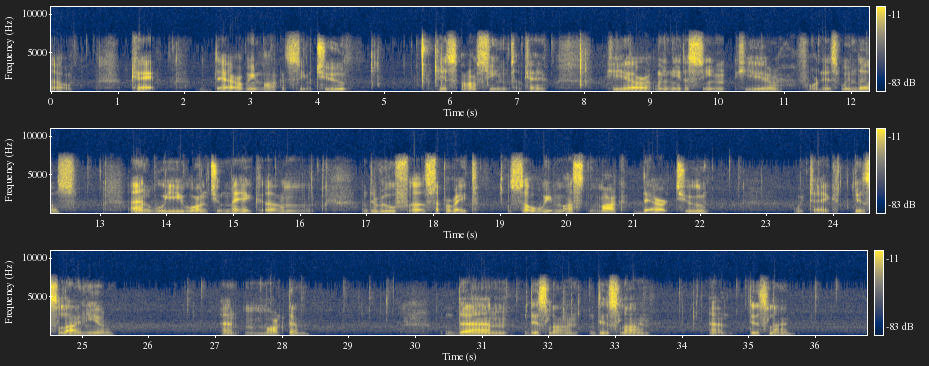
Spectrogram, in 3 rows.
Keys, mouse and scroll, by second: 0.1 middle click, 4.8 Tab, 5.7 Tab, 6.4 Tab, 7.9 Tab, 8.4-10.6 middle drag, 14.4-16.9 middle drag, 21.2 middle click, 23.5-25.7 middle drag, 27.6 click, 28.3-29.5 middle drag, 33.4-35.5 middle drag.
